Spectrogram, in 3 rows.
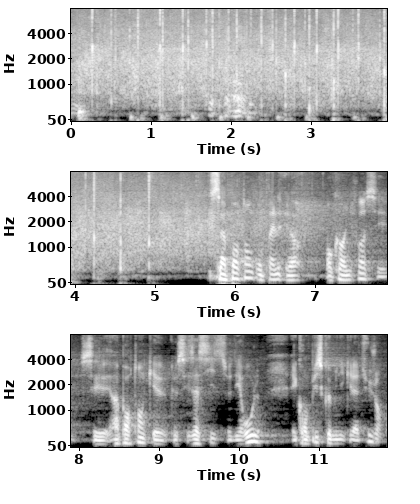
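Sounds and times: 
audience applause: 0.0 - 7.8
speech: 5.7 - 11.8.

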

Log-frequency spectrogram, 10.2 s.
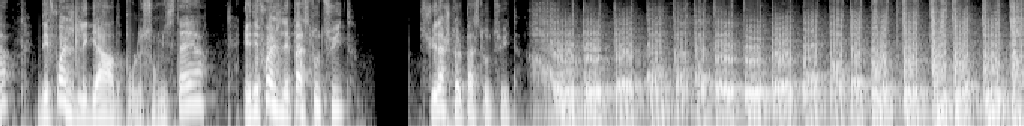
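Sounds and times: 
speech: 0.0 - 3.6, 4.2 - 9.9
electronic music played with barcode scanners: 5.3 - 10.2.

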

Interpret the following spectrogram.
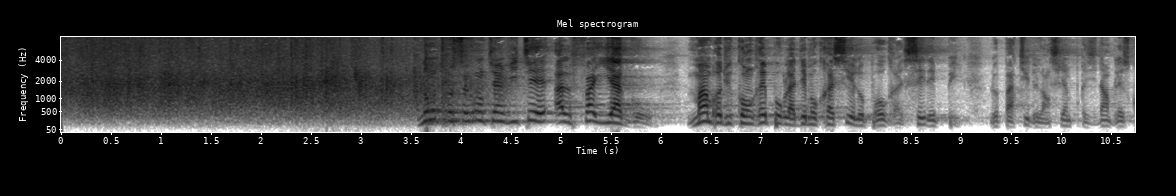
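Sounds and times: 
studio audience applause: 0.0 - 4.3
speech: 3.6 - 10.7.

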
